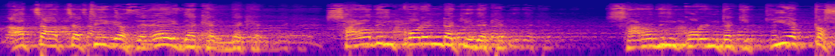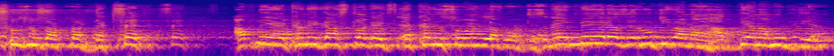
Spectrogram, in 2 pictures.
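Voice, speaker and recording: A man delivers an animated sermon in a strikingly high voice, calling questions out to his listeners. He slows into drawn-out chanting for Arabic verses. The recording is roomy and echoey, with a crowd audible around him. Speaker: preacher.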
